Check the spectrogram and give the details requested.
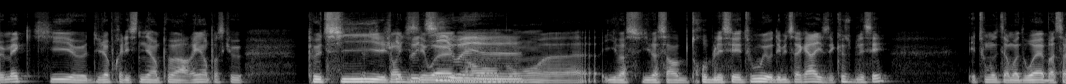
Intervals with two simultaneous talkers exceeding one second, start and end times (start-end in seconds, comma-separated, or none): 3.6-5.2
